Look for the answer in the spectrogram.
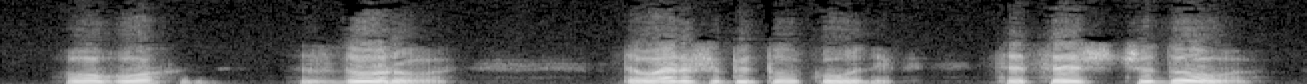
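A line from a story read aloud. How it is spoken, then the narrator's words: Delighted exclamation. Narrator (Ukrainian): вигукнув захоплено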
